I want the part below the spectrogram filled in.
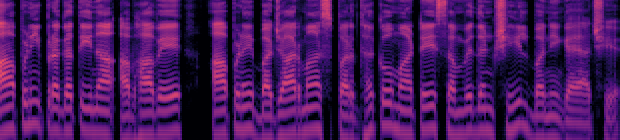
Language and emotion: Gujarati, sad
